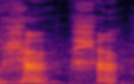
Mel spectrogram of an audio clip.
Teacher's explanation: তারপরে যে অক্ষরটা আছে, এটা হা আছে, হা, হা, এই হাটা কণ্ঠনালীতে চাপ দিয়ে হা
